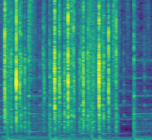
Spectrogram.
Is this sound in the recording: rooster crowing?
no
